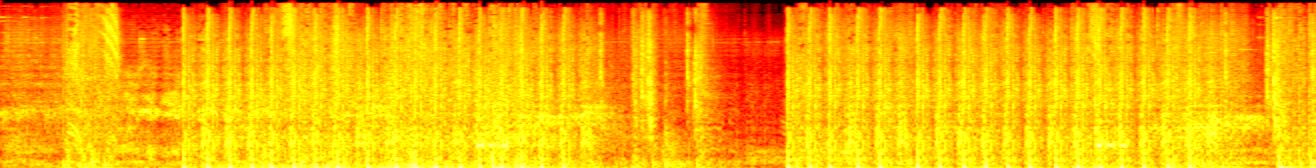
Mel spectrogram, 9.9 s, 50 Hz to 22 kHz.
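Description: Rapid, loud automatic gunfire in Half-Life 2: Episode One, long sustained bursts of machine-gun fire broken by a brief pause, with voices under the shooting.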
